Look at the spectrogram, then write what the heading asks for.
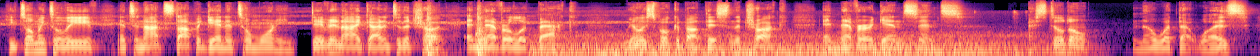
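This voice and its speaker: A man narrating a first-person horror story in a measured, even storytelling manner. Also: fairly low pitch, heavy background noise. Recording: narration over background music.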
